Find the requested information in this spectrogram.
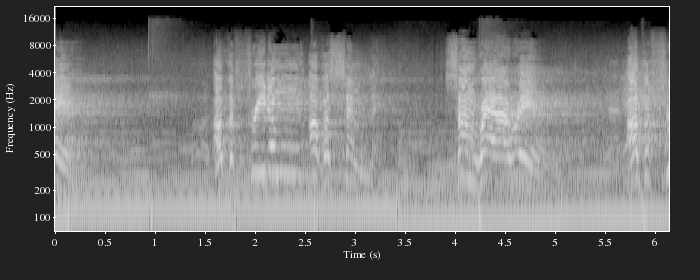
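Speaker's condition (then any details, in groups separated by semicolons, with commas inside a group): No condition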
